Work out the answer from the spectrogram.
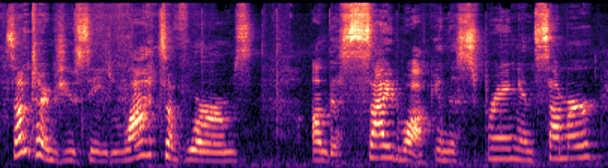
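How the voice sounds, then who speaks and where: Bright-voiced, slow-paced woman teaching children. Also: a little high, animated, slight background noise. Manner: simple explanations and questions aimed at young children. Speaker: schoolteacher reading aloud to pupils. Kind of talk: picture-book read-aloud with asides to children.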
